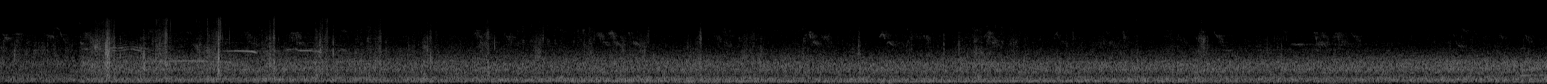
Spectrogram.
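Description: Footsteps crunch on gravel and slowly fade into the distance.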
